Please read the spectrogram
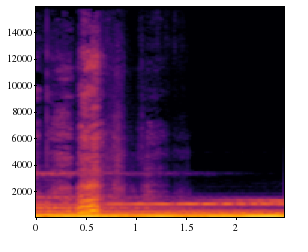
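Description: A man's strained cry or gasp, once about half a second in, over a steady low droning film score that carries on alone after it.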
